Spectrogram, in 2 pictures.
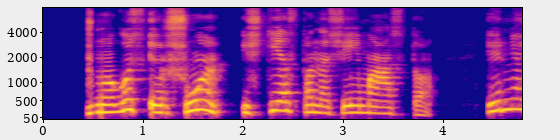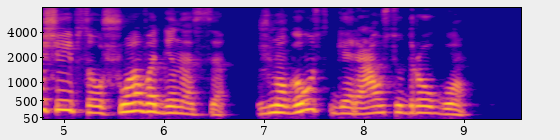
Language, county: Lithuanian, Kaunas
